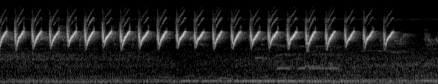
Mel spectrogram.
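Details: Young cinereous tit in vigorous song, played to get lazy young birds singing: a rapid, evenly spaced string of bright, high, slurred notes, about four per second, continuing for four seconds before stopping.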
